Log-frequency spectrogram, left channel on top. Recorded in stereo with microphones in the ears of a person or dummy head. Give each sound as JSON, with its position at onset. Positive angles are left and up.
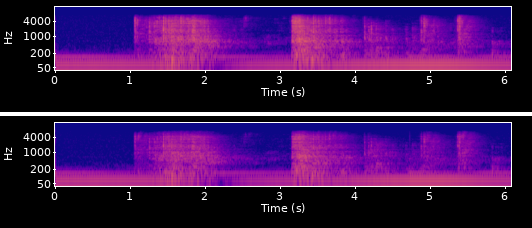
{"t": 1.1, "sound": "crumpling", "side_deg": 30, "distance_m": 3.0}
